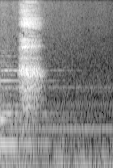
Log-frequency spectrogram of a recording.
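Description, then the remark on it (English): A single sharp, breathy gasp lasting under half a second, followed by quiet low background noise. “Gasp.”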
